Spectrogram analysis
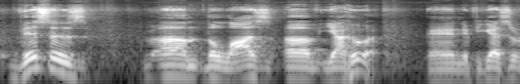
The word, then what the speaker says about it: Yahuwah: But that's closer than God, and that's how you would pronounce it as well, Yahuwah.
